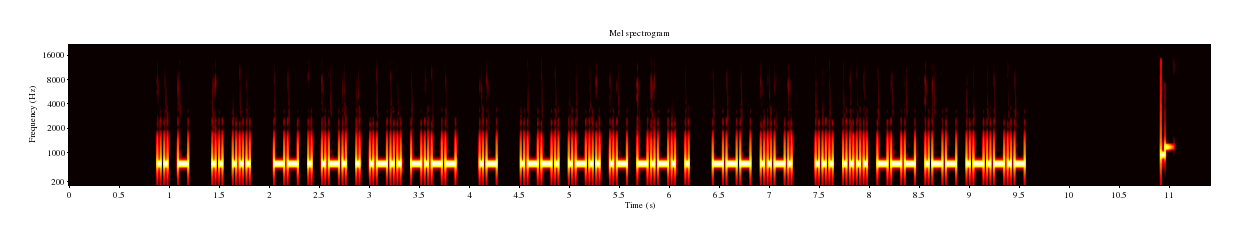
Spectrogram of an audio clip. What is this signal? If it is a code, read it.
Morse code, heard as a keyed tone, about 34 wpm, 700 Hz. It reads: IT IS MERELY A PLACE OF SHOW.
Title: Sentences from Top 1400 Words 35wpm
